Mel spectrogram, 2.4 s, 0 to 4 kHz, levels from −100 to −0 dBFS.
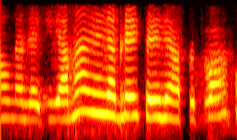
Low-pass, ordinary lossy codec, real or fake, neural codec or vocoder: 3.6 kHz; AAC, 24 kbps; fake; codec, 16 kHz, 0.5 kbps, X-Codec, HuBERT features, trained on general audio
